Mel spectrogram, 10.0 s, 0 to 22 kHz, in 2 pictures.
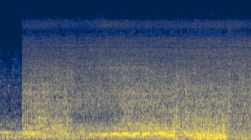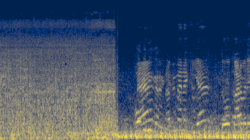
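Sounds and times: scooter engines humming: 0:00.0 - 0:07.4
wind and road noise: 0:00.0 - 0:10.0.

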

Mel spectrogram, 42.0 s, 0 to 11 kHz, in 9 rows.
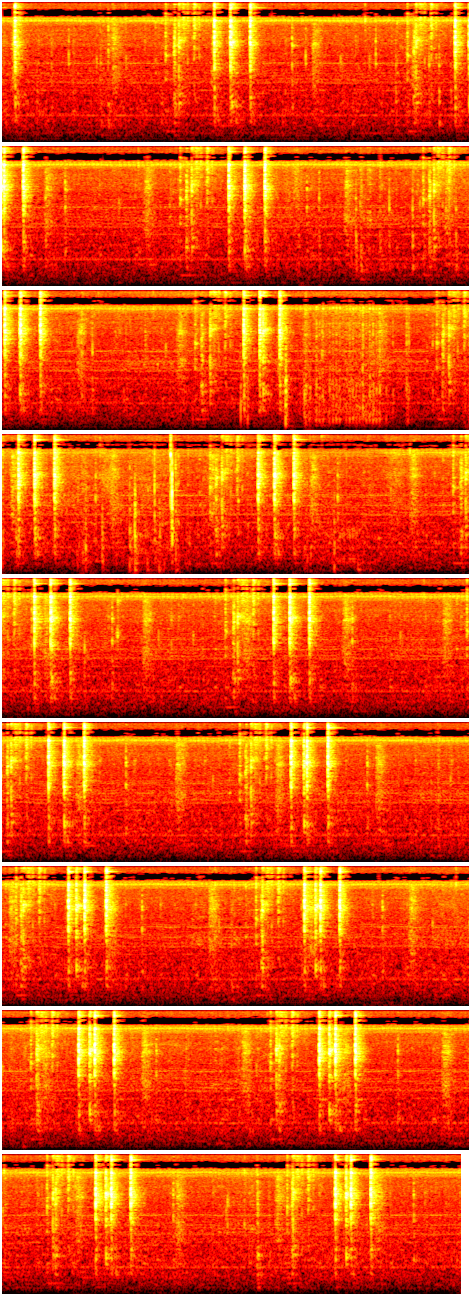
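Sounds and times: sharp mechanical clicks: 0:00.0 - 0:05.4, 0:06.1 - 0:10.4, 0:11.1 - 0:17.2, 0:18.1 - 0:22.3, 0:23.1 - 0:27.2, 0:28.1 - 0:29.5, 0:30.1 - 0:32.2, 0:33.0 - 0:34.3, 0:35.1 - 0:36.4, 0:37.8 - 0:39.2, 0:39.9 - 0:41.6
faint steady hum: 0:00.0 - 0:41.9.

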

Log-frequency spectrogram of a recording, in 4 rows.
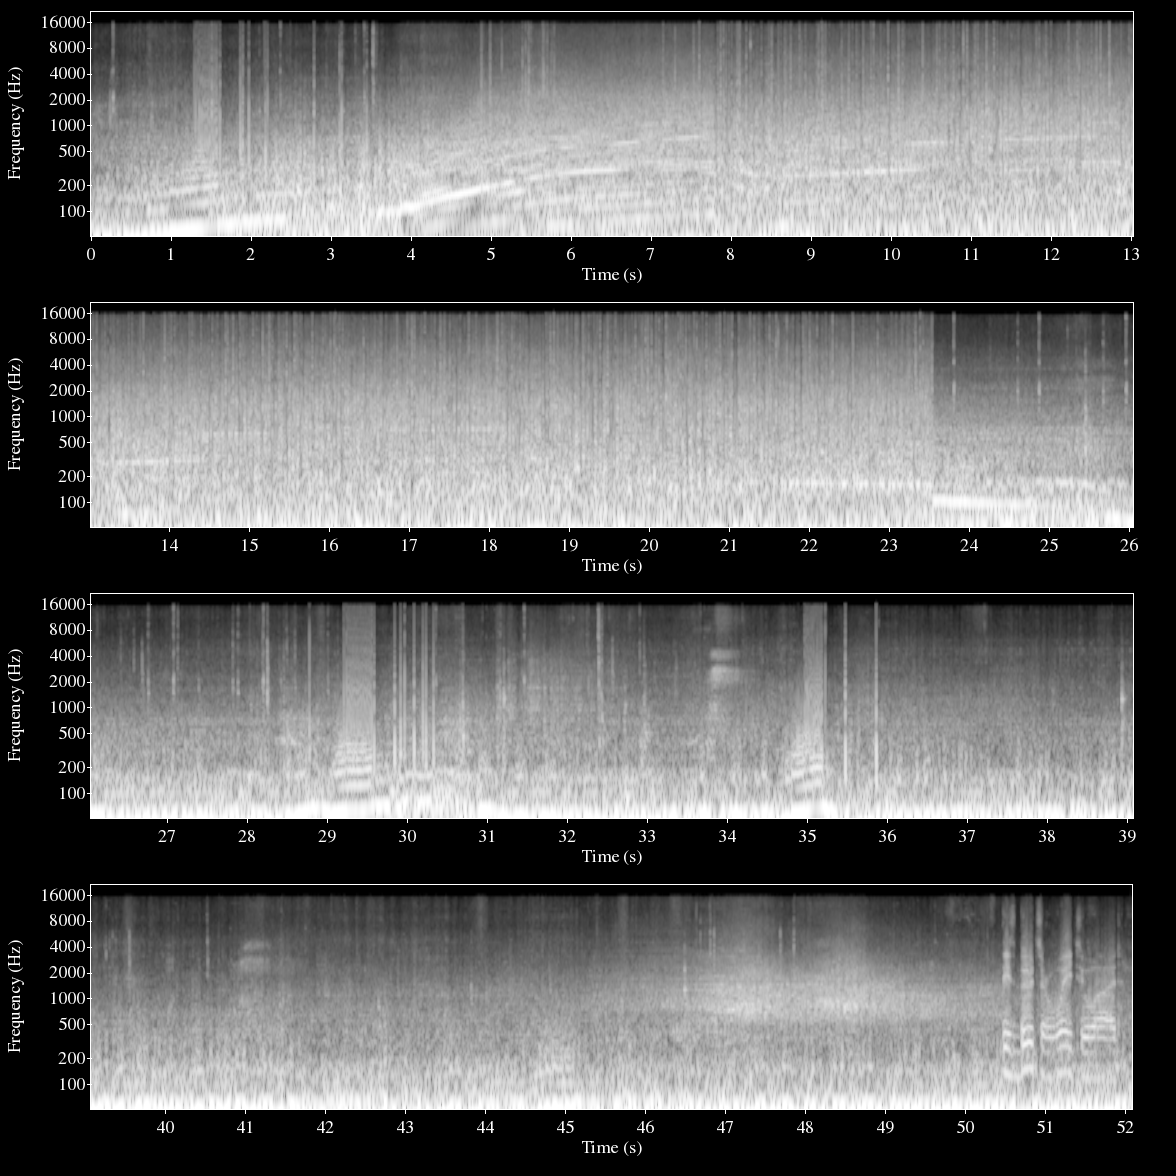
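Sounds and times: car engine accelerating: 0:00.0 - 0:52.0
road and wind rush: 0:00.0 - 0:52.0.

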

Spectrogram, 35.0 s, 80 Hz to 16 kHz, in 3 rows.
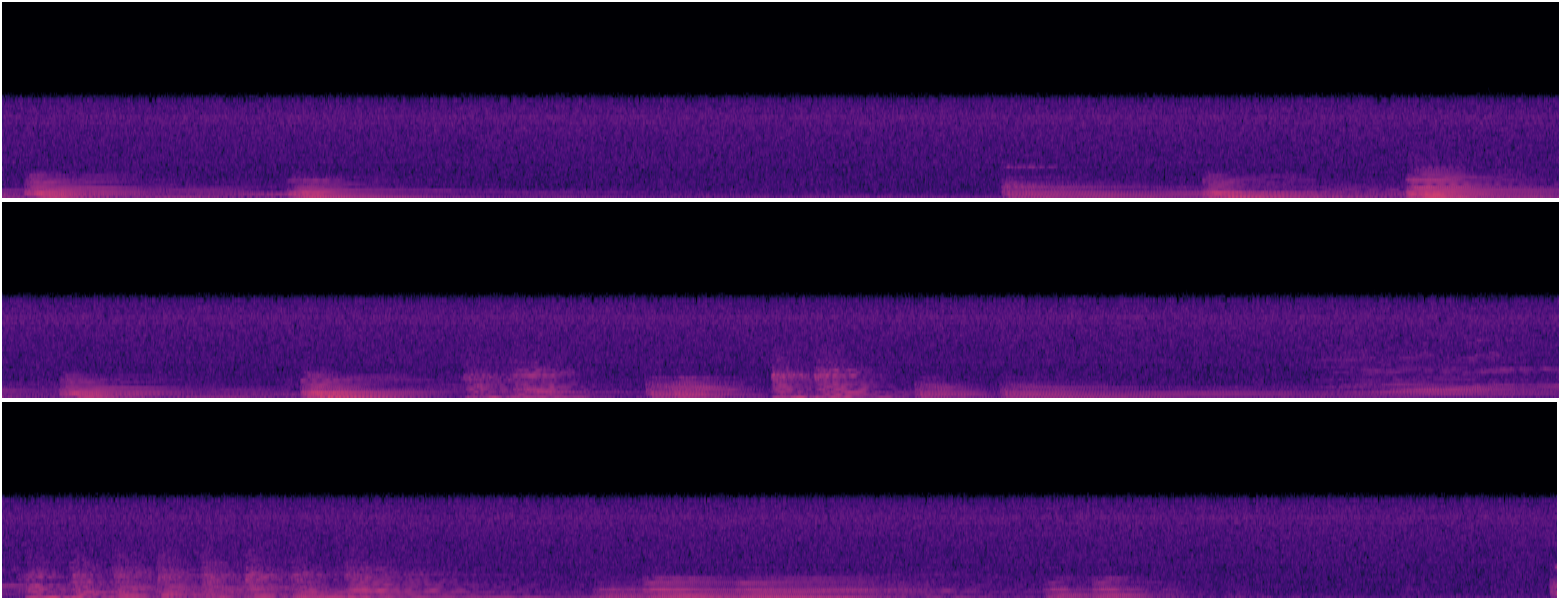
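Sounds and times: piano chords: 0:00.0 - 0:35.0
bowed cello: 0:13.7 - 0:20.0, 0:21.4 - 0:32.2.

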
